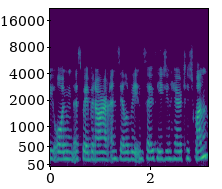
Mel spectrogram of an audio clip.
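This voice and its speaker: A woman speaks with a Scottish accent. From Scotland. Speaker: pharmacist. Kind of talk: panel webinar talk.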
